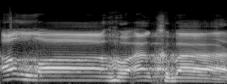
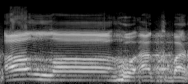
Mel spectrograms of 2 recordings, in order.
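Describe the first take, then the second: First: The vowel in the last syllable is drawn out long. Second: The vowel in the last syllable is short. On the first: The speaker calls it wrong. "Macam mana memanjang pada ba? ... bermasalah" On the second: The speaker calls it right. "Kalau mau berhenti maka berhenti langsung"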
